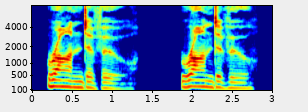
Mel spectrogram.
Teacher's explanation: Stress ron and keep de voo smooth.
